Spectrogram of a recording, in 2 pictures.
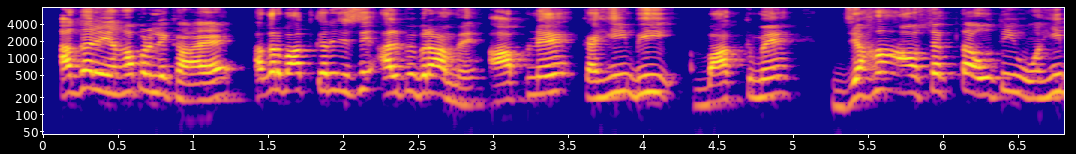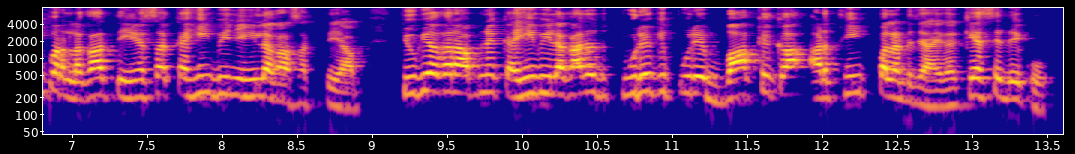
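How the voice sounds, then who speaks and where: A male teacher giving an explanatory grammar lesson. He asks rhetorical questions, answers them himself, and repeats example sentences slowly. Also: very high-pitched, fairly bright tone.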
